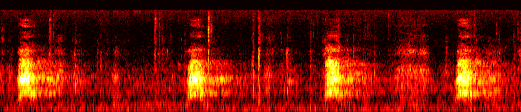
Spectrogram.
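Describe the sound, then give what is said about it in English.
A tiny dog barks four times, each bark a short, sharp, surprisingly full yap, spaced roughly a second and a half apart over a quiet background with no talking. “Hey, that's a big bark for a little tiny dog.”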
